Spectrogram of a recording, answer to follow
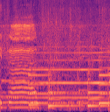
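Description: Acoustic guitar strumming under a fiddle playing long bowed notes that step from one pitch to the next, in an Americana-style song.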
